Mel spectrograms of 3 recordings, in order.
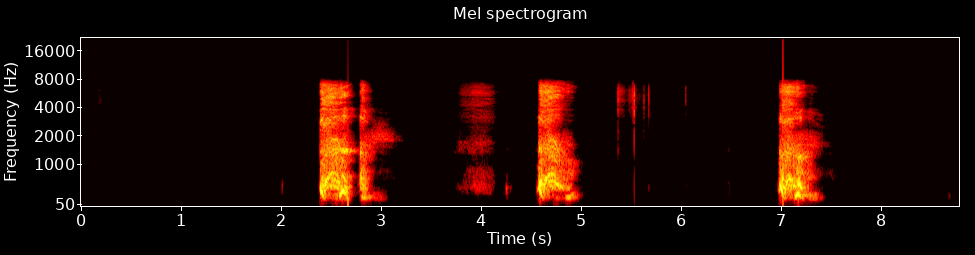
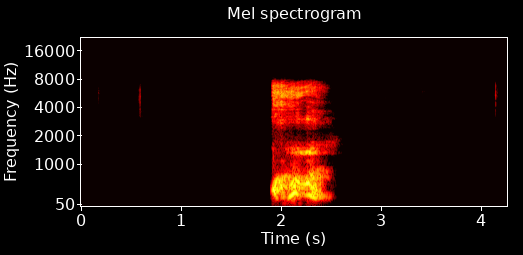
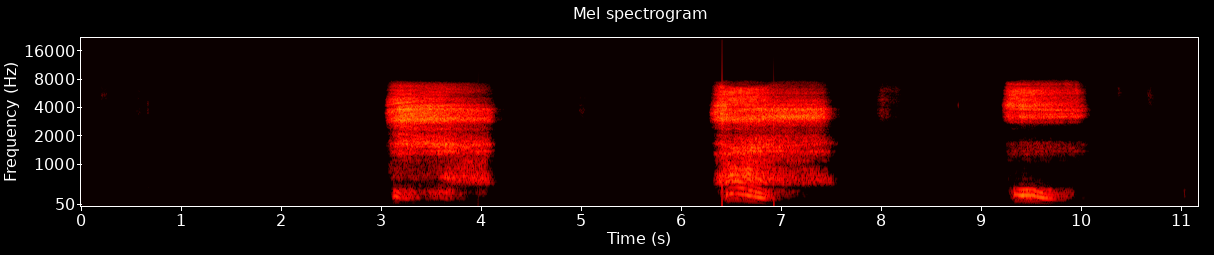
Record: {"three_cough_length": "8.8 s", "three_cough_amplitude": 20949, "three_cough_signal_mean_std_ratio": 0.26, "cough_length": "4.3 s", "cough_amplitude": 18819, "cough_signal_mean_std_ratio": 0.27, "exhalation_length": "11.2 s", "exhalation_amplitude": 3252, "exhalation_signal_mean_std_ratio": 0.42, "survey_phase": "beta (2021-08-13 to 2022-03-07)", "age": "45-64", "gender": "Male", "wearing_mask": "No", "symptom_cough_any": true, "symptom_new_continuous_cough": true, "symptom_runny_or_blocked_nose": true, "symptom_sore_throat": true, "symptom_change_to_sense_of_smell_or_taste": true, "smoker_status": "Never smoked", "respiratory_condition_asthma": false, "respiratory_condition_other": false, "recruitment_source": "REACT", "submission_delay": "1 day", "covid_test_result": "Negative", "covid_test_method": "RT-qPCR"}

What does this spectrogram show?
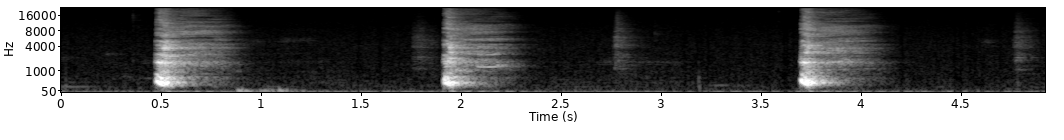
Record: {"three_cough_length": "4.9 s", "three_cough_amplitude": 2746, "three_cough_signal_mean_std_ratio": 0.23, "survey_phase": "alpha (2021-03-01 to 2021-08-12)", "age": "45-64", "gender": "Female", "wearing_mask": "No", "symptom_none": true, "smoker_status": "Ex-smoker", "respiratory_condition_asthma": true, "respiratory_condition_other": false, "recruitment_source": "REACT", "submission_delay": "1 day", "covid_test_result": "Negative", "covid_test_method": "RT-qPCR"}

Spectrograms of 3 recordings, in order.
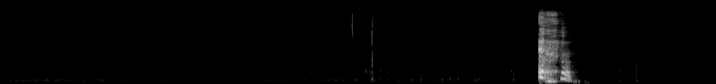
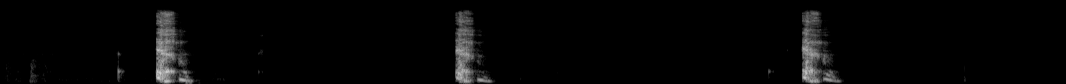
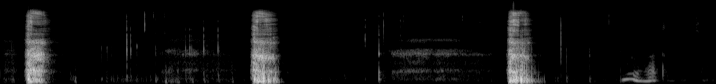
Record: {"cough_length": "7.2 s", "cough_amplitude": 32385, "cough_signal_mean_std_ratio": 0.14, "three_cough_length": "10.7 s", "three_cough_amplitude": 23806, "three_cough_signal_mean_std_ratio": 0.19, "exhalation_length": "7.2 s", "exhalation_amplitude": 32768, "exhalation_signal_mean_std_ratio": 0.24, "survey_phase": "beta (2021-08-13 to 2022-03-07)", "age": "18-44", "gender": "Female", "wearing_mask": "No", "symptom_runny_or_blocked_nose": true, "symptom_sore_throat": true, "symptom_change_to_sense_of_smell_or_taste": true, "symptom_onset": "3 days", "smoker_status": "Never smoked", "respiratory_condition_asthma": true, "respiratory_condition_other": false, "recruitment_source": "Test and Trace", "submission_delay": "1 day", "covid_test_result": "Positive", "covid_test_method": "RT-qPCR", "covid_ct_value": 25.1, "covid_ct_gene": "N gene"}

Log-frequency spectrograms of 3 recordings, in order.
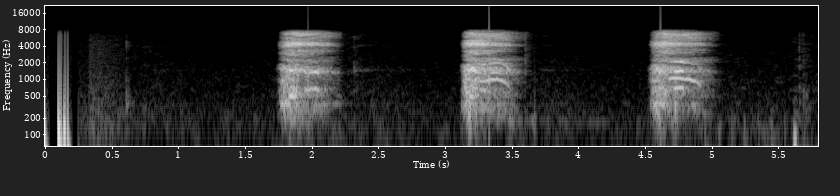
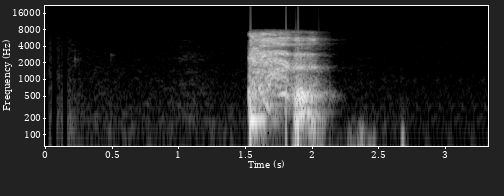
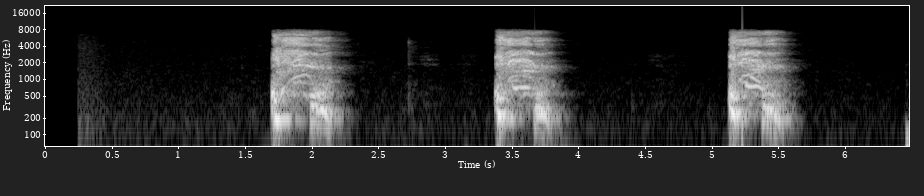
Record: {"exhalation_length": "5.8 s", "exhalation_amplitude": 29577, "exhalation_signal_mean_std_ratio": 0.36, "cough_length": "3.3 s", "cough_amplitude": 31710, "cough_signal_mean_std_ratio": 0.32, "three_cough_length": "6.5 s", "three_cough_amplitude": 32638, "three_cough_signal_mean_std_ratio": 0.37, "survey_phase": "beta (2021-08-13 to 2022-03-07)", "age": "65+", "gender": "Male", "wearing_mask": "No", "symptom_none": true, "smoker_status": "Ex-smoker", "respiratory_condition_asthma": false, "respiratory_condition_other": false, "recruitment_source": "REACT", "submission_delay": "3 days", "covid_test_result": "Negative", "covid_test_method": "RT-qPCR"}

